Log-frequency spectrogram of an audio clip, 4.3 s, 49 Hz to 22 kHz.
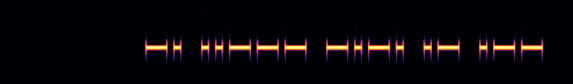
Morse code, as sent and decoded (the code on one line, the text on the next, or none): -. ..--- -.-. .- .--
N2CAW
